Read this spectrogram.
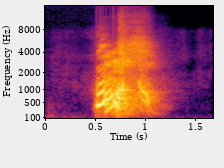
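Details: Single forceful sneeze with a voiced onset and sharp burst of air, deliberately induced during hay fever; sneeze.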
